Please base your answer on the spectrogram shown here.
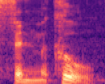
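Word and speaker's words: Fionn mac Cumhaill: C U M H A I L L pronounced Finn Mcool.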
